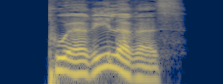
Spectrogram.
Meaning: strong/mixed nominative/accusative neuter singular comparative degree of pueril
- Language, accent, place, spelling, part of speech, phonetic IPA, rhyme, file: German, Germany, Berlin, puerileres, adjective, [pu̯eˈʁiːləʁəs], -iːləʁəs, De-puerileres.ogg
